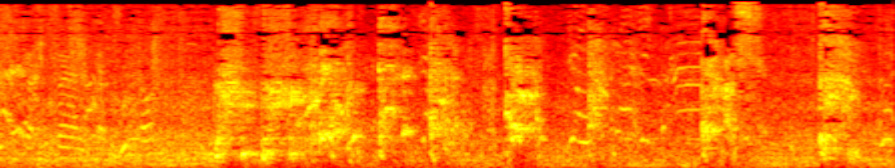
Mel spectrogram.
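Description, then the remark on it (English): A prolonged coughing fit: a rapid series of harsh, raspy coughs and throat clearing, loud, over a murmur of background voices and noise. “Coughing's good. It opens up the capillaries, you know.”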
